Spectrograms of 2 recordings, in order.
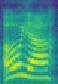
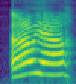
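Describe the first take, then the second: First: Said in the usual way. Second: "Oh, yeah" higher and louder, hyped; playful hype; excited oh yeah. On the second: Shown as a demonstration.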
